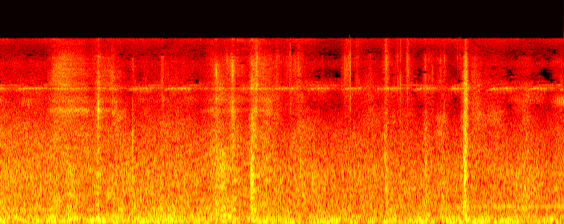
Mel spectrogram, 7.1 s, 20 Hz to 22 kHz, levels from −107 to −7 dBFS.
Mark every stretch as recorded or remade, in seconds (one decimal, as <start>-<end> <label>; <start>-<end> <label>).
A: 0.0-0.6 recorded; 0.6-1.4 remade; 1.4-2.5 recorded; 2.5-3.4 remade; 3.4-7.1 recorded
